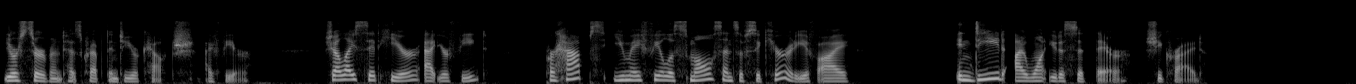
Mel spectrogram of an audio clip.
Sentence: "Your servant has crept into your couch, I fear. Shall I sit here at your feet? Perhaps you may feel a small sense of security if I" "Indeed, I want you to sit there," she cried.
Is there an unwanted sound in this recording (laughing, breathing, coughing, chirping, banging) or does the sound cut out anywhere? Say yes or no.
no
